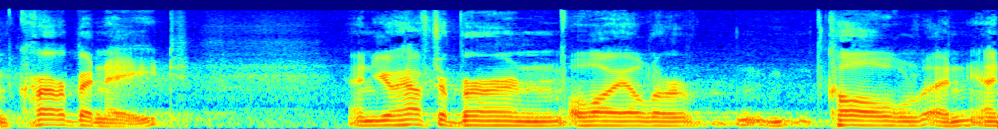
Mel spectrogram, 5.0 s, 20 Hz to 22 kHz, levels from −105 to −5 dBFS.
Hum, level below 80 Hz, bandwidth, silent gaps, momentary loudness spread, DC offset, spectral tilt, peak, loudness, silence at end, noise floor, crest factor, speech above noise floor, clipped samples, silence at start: none; -70 dBFS; 16 kHz; none; 17 LU; under 0.1%; -6.5 dB/octave; -6 dBFS; -24 LUFS; 0 s; -47 dBFS; 18 dB; 23 dB; under 0.1%; 0 s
